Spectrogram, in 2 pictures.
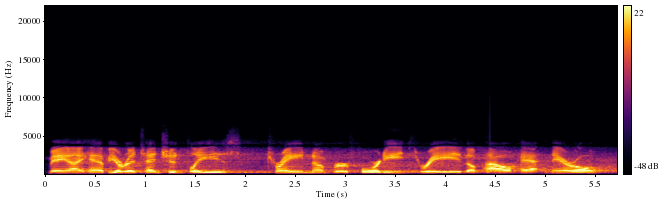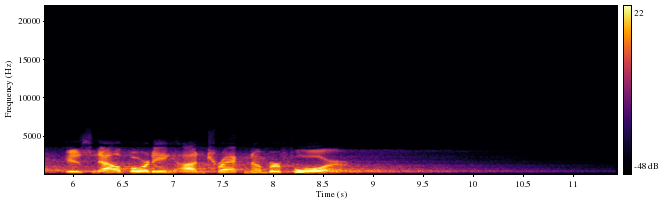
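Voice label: Train Announcement Railroad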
